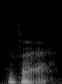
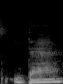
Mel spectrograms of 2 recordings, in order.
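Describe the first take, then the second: First: The word begins with a soft th sound. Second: The word begins with a hard d sound. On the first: "English th, as in the" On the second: "pronouncing it either as de"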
